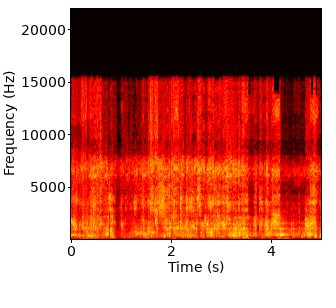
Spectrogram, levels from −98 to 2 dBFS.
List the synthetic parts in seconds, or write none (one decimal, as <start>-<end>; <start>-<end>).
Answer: 0.0-5.0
